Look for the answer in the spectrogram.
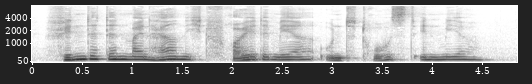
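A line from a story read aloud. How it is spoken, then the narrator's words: Sad tearful sigh. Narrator (German): sprach er, einmal nur wehmütig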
